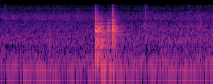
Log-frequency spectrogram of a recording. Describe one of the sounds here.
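A metal pot lid clinks.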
